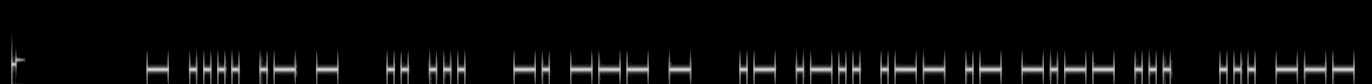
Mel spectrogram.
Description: Morse code, heard as a keyed tone, about 17 wpm, 700 Hz. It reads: THAT IS NOT ALWAYS SO
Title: Sentences from Top 700 Words 17wpm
